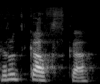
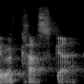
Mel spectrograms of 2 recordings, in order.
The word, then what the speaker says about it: Rutkowska: Today, I'm very excited to be speaking with Alinka Rutkowska. I knew I pronounced that wrong. How do you say it again? It's right. It's all right. Rutkowska. Yeah. Okay. Rutkowska.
